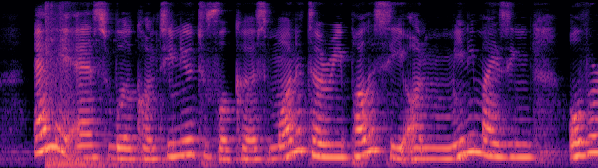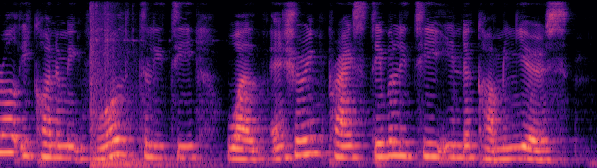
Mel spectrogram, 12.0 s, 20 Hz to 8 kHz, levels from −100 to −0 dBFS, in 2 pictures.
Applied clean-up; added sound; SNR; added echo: none; Slam; 18 dB; reverberation time 0.4 s.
